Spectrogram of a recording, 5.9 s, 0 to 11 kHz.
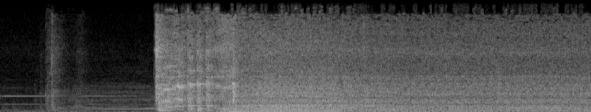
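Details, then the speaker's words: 2002 Lexus LS430, first start: starter spins briefly, engine settles into a smooth even idle, a lot quieter with no whistle or whine, though stereo whine with Bluetooth remains. "That seems a lot quieter. Seems a lot quieter."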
